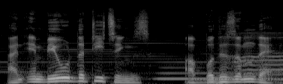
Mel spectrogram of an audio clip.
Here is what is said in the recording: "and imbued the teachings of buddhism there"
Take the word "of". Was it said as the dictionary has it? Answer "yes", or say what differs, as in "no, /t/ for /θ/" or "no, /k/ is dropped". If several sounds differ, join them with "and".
yes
